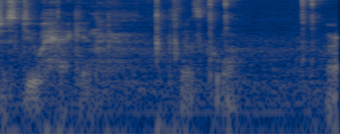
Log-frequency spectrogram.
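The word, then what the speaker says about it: CeWL: for tags let's just do hacking cause that's cool all right that should be cool so i was saying the thing that jumps out to me is is cool curling site specifically spelled c-e-w-l cool c-e-w-l is a known tool uh for penetration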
